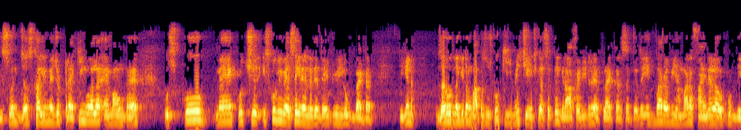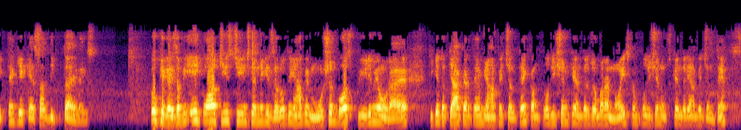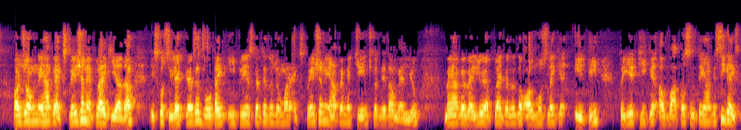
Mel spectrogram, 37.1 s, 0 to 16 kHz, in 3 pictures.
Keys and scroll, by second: 18.1 space, 20.2 v, 29.2 e, 32.7 BackSpace, 34.7 8.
